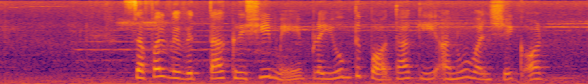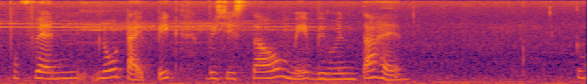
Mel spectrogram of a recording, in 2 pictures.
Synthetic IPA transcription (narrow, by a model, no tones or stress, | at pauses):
sɐfəlʋɪʋɪd̪̚tt̪akɾɪʃimḛ̃pɾɐjʊɡ̚d̪ʱpɔːd̪ʱakiʔɐ̰nuʋə̃nʃɪkɔːɾ | pfɛːnoʈaːɪpɪkʋɪʃest̪aːõmẽʋɪʋɪnt̪aɦɛː | t̪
